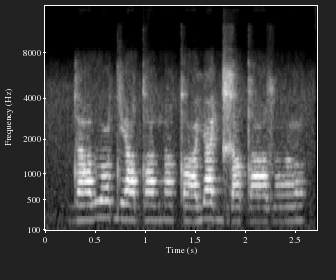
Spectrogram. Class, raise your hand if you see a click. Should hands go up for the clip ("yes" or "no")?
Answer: no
